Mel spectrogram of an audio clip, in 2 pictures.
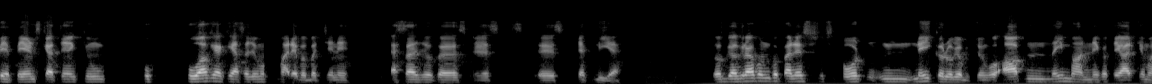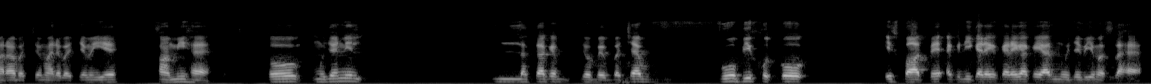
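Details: Young man who stammers, speaking on a stammering awareness panel, with repeated words; stuttering.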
